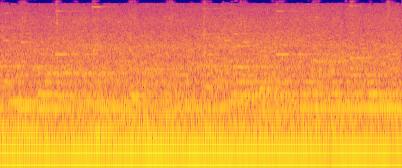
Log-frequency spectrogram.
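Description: Background music of sustained low notes over a steady rushing noise of muddy floodwater pouring down a car park ramp.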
